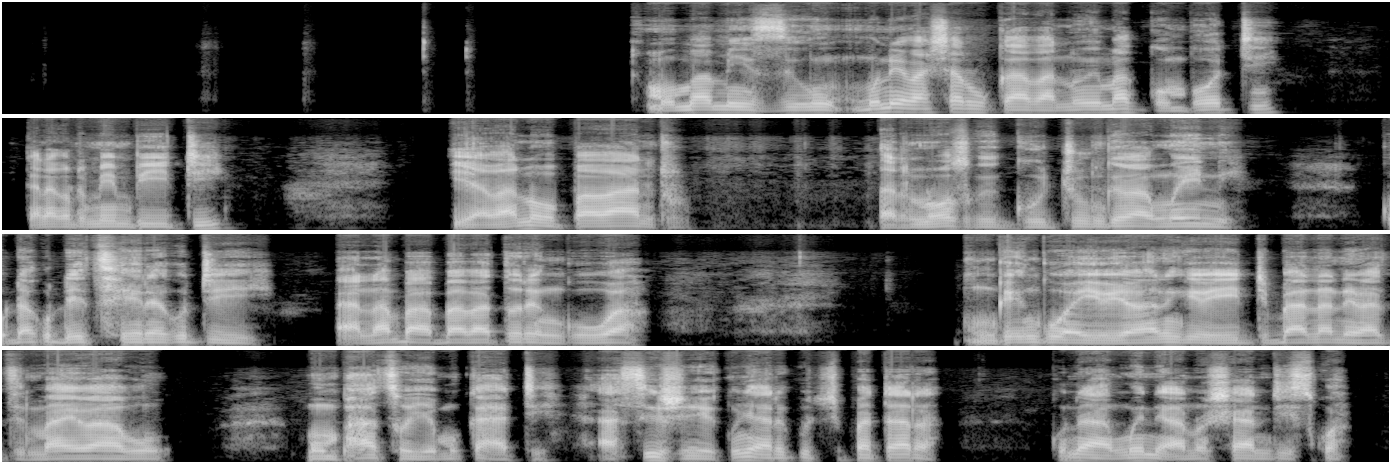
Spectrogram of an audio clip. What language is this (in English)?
Ndau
